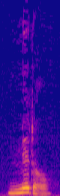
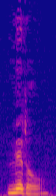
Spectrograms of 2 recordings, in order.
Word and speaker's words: middle: two syllables M and the stress is on the first part it ends in an e but the final sound is an l sound because the E is silent it's especially important in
